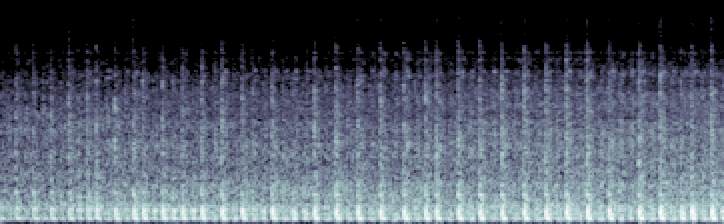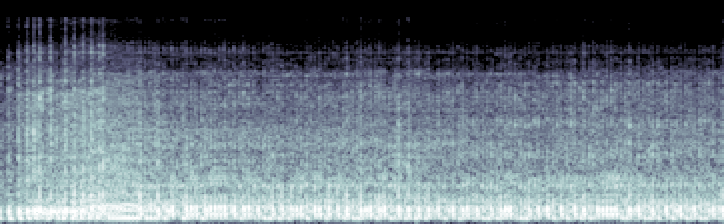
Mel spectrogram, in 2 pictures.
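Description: An engine idles with a steady rapid chugging pulse, close and fairly loud, the idle rising and getting louder about halfway through before settling into a higher, even run.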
